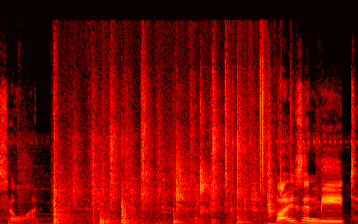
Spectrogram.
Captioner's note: feet clacking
